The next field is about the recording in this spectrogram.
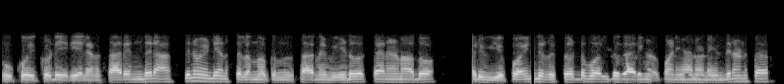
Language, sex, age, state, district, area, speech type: Malayalam, male, 18-30, Kerala, Kozhikode, rural, conversation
